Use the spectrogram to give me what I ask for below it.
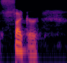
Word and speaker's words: psyker: is the immortal perpetual and psycher that's how you pronounce that p-s-y-k-e-r who serves as the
